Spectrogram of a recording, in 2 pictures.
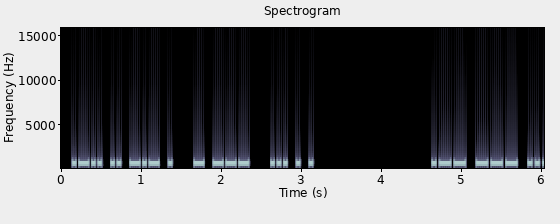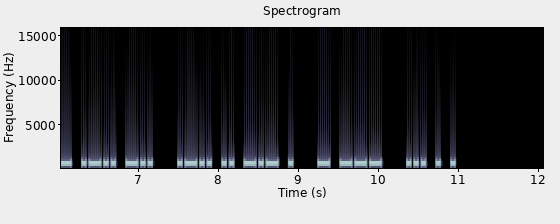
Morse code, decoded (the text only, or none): LIKE TO SEE WOULD LIKE TO SEE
